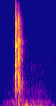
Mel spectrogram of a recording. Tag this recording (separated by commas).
Mechanisms, Camera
